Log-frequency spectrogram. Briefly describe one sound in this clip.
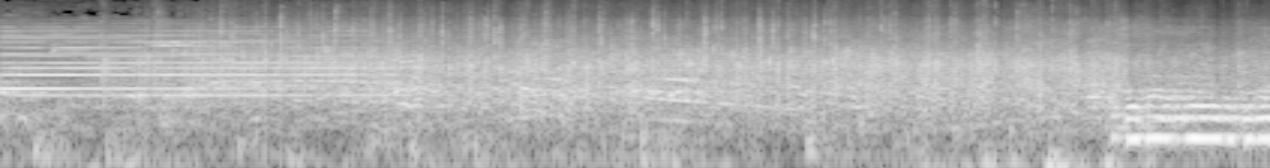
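A crowd cheers and applauds in a large echoing hall.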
